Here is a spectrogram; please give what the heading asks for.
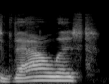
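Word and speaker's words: VALIS: and by the way it is not they list its vowless vast active living intelligence system so it's a short a as in active vallus helped many people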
